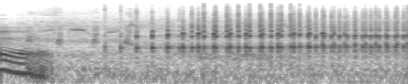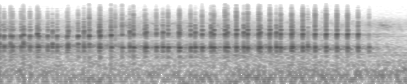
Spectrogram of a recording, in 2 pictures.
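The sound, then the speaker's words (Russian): Two storks on their nest clatter their bills in a duet. A loud, fast, steady rattle of dry knocks runs on for several seconds without a break. “Такой получается дуэт, два аиста на гнезде. Полное ощущение, что кто-то из них удачно пошутил, и они просто заливаются.”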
